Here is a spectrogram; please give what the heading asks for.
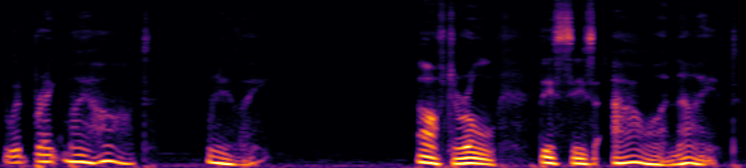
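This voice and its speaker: A British man playing an obsessive, seductively playful masked killer, taunting in whispery, drawn-out questions close to the mic in an ASMR roleplay. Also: medium pitch, expressive, warm tone, breathy edge, dry recording. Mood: smug, menacing. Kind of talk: ASMR roleplay, intimate monologue. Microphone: close microphone.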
